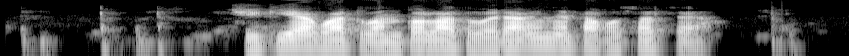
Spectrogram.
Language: Basque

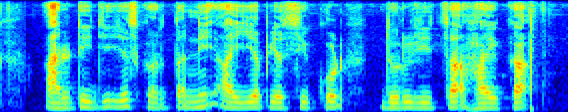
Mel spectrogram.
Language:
Marathi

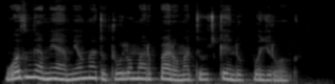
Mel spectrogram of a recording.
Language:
Luo (Kenya and Tanzania)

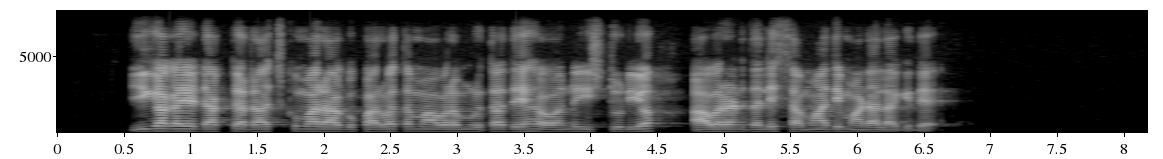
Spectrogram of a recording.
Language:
Kannada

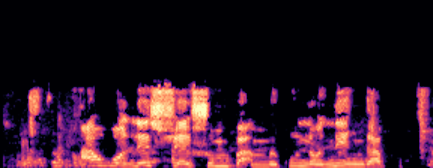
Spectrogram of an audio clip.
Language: Ngiemboon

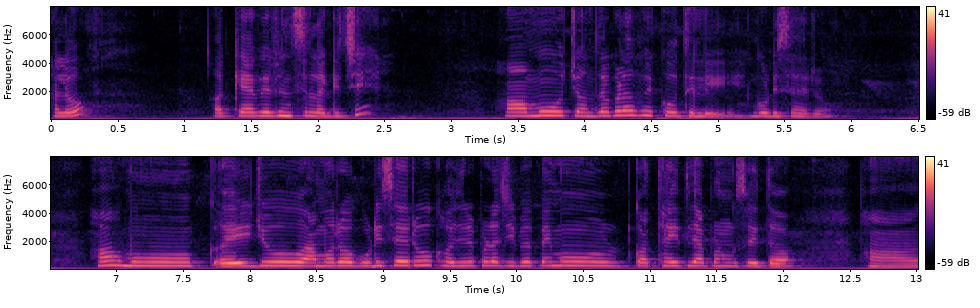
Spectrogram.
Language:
Odia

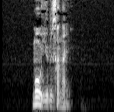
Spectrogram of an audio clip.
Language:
Japanese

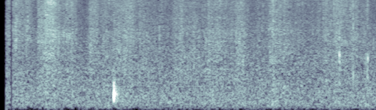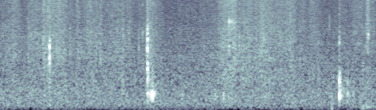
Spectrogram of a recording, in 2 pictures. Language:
Chinese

